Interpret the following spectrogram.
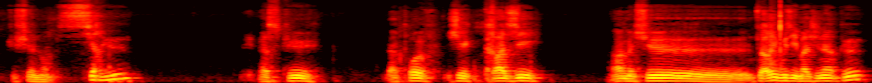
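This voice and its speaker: Deep-voiced rambling Congolese man. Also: dark tone. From Republic of the Congo. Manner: rambling, digressive, with many restarts and asides. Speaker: speaker. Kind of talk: freewheeling spoken address.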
